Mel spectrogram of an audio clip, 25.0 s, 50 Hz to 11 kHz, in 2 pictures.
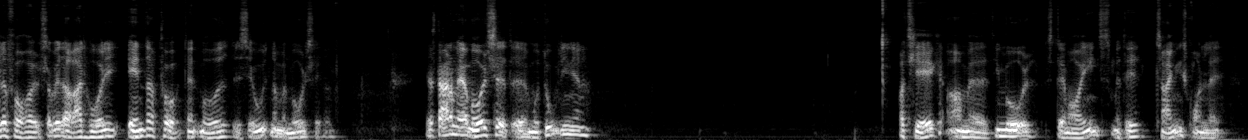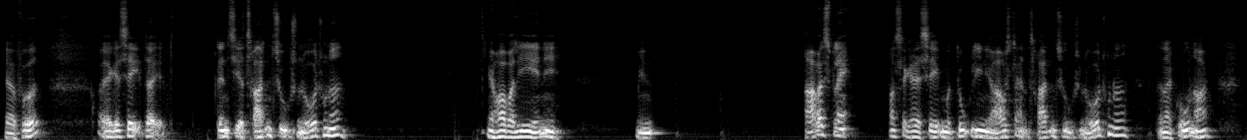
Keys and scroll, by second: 11.9 Escape.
